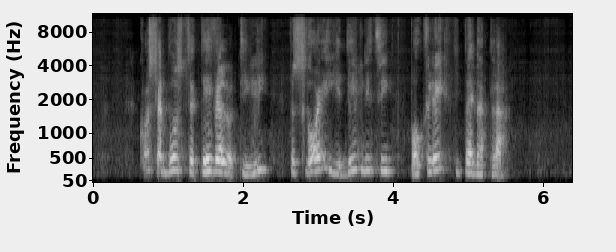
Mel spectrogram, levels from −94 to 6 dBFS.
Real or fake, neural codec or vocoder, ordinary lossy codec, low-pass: fake; codec, 24 kHz, 1.5 kbps, HILCodec; none; 10.8 kHz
